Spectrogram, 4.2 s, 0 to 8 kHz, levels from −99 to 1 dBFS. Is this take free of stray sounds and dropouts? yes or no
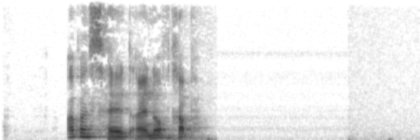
yes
